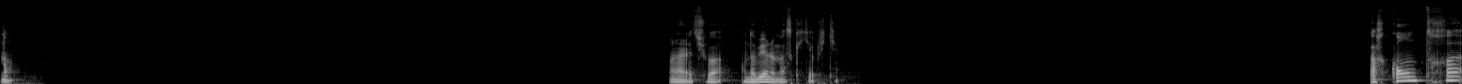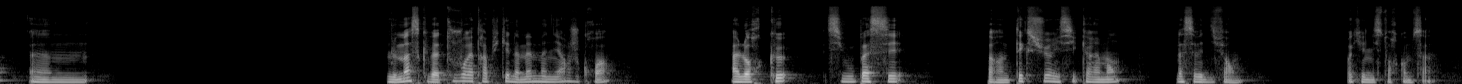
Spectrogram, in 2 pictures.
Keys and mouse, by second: 0.5 click, 1.2 click, 1.9 click, 3.1 click, 4.1 click, 5.1 ctrl+z, 5.6 ctrl+z, 6.1-7.9 drag, 8.1-9.4 drag, 9.6 click, 11.1 ctrl+z, 11.3 ctrl+z, 12.2 ctrl+z, 12.8 middle click, 13.2-14.5 drag, 14.7 middle click, 15.4-16.7 drag, 17.0 middle click, 17.4 click, 18.2 middle click, 18.6 ctrl+z, 18.8 ctrl+z, 19.1 ctrl+z, 19.7-21.5 drag, 24.7 click, 27.6 click, 29.1 middle click.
